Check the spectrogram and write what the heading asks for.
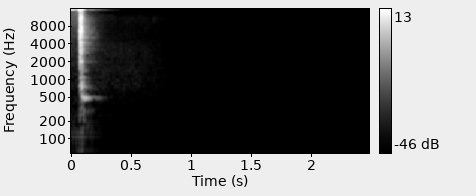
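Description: Old CRT television switch-off sound effect: a sharp click with a short ringing tone cuts off the hiss of static and fades within a second, then silence.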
